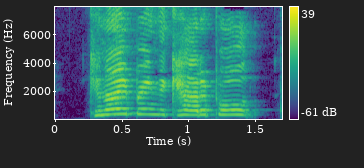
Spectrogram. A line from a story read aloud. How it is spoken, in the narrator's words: Odin called out above the cheers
